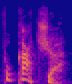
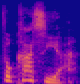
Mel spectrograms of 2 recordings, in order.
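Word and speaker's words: focaccia: Now this is the same principle around the pronunciation of faukatcha. It's not faukasia.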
